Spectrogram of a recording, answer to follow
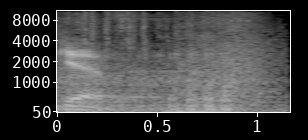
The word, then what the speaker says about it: GIF: How do you pronounce gif? It's gif.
